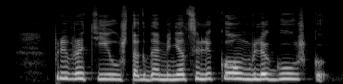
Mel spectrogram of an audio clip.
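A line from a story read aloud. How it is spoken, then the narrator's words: Sobbing. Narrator (Russian): рыдала принцесса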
